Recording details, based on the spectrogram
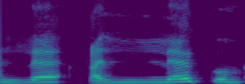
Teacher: عین کو حلق سے پڑھیے، تشدید ہے جوڑ کے پڑھیے سختی سے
